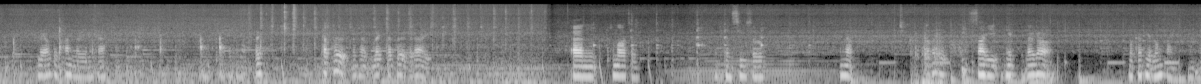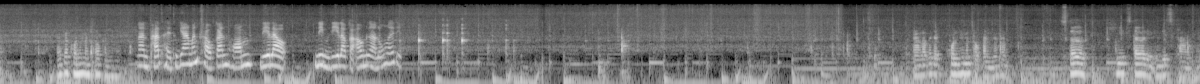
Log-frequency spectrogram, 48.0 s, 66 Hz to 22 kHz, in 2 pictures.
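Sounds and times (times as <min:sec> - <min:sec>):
vegetables sizzling in frying pan: 0:00.0 - 0:48.0.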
